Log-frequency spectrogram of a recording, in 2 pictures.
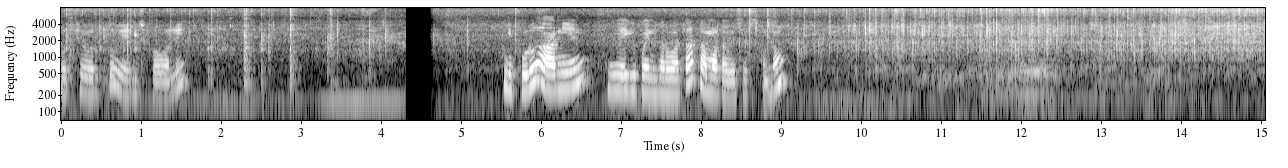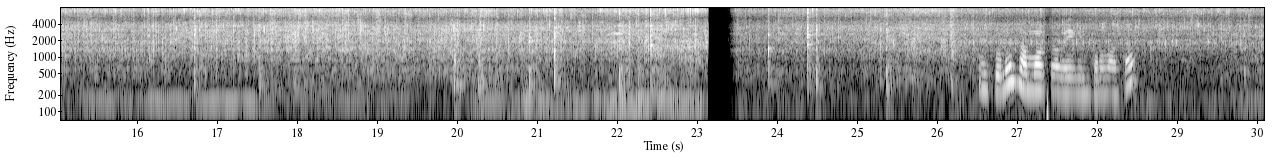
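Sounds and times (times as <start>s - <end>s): vegetables sizzling in hot oil: 0.0s - 30.0s
steel ladle scraping a pan: 13.2s - 26.5s.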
